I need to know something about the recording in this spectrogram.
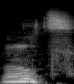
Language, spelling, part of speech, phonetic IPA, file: Polish, nic, pronoun / noun, [ɲit͡s], Pl-nic.ogg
